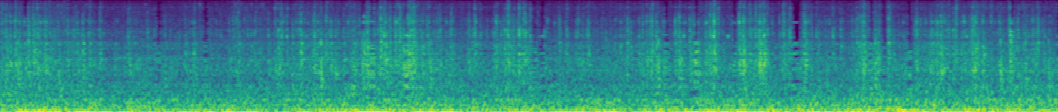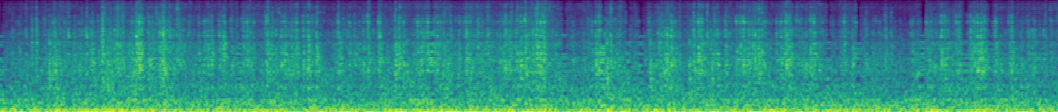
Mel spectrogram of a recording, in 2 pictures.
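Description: Inside a vehicle's cab on a dirt road: steady engine drone and low tyre rumble, with irregular knocks and rattles as it goes over bumps.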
